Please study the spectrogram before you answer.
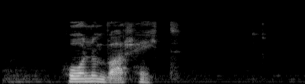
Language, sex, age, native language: Icelandic, male, 30-39, Icelandic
